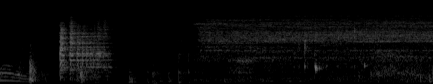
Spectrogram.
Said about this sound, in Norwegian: neste øl, så skal jeg skylle glass.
